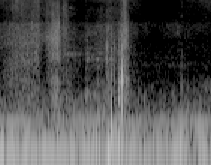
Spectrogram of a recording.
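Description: Soft handling noises as hands work a cabbage seedling's root ball of damp potting mix over the bed, with one brief sharp rustle about a second in, over a low steady rumble.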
